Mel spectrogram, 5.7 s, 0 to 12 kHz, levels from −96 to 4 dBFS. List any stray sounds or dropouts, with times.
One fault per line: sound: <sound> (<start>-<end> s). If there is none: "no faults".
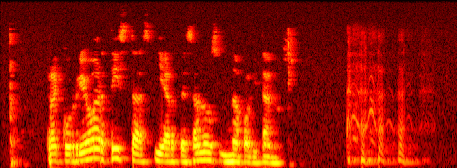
sound: laugh (4.3-5.5 s)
